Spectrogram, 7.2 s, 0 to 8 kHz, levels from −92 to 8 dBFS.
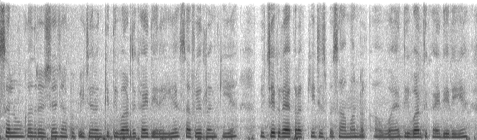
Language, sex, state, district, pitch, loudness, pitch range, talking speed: Hindi, female, Jharkhand, Sahebganj, 200 Hz, -20 LUFS, 195-210 Hz, 270 wpm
